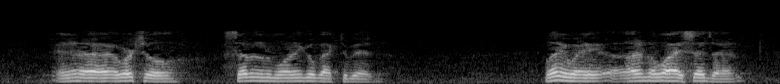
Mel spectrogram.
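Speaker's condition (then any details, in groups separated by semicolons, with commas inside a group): Parkinson's; wakes up around 3 am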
